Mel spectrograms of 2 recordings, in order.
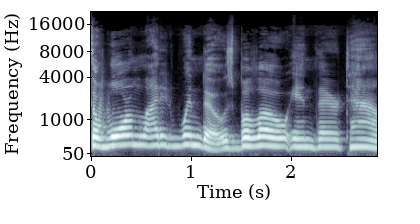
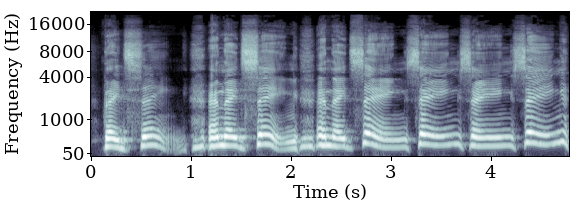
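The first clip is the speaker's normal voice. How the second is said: each sing climbing higher; singsong storyteller climbing on sing; rising repetition; 4 semitones higher, slower than usual. A narrator's reading. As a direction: let sing lift up the scale.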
